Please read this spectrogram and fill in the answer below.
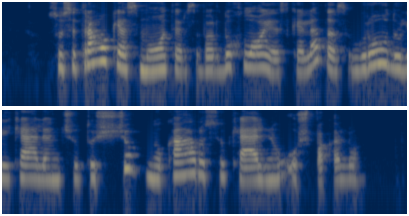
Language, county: Lithuanian, Utena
